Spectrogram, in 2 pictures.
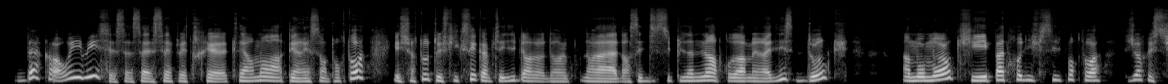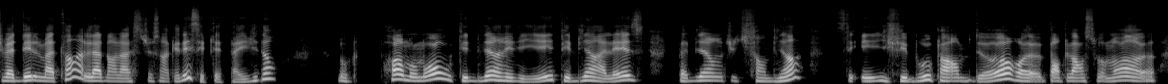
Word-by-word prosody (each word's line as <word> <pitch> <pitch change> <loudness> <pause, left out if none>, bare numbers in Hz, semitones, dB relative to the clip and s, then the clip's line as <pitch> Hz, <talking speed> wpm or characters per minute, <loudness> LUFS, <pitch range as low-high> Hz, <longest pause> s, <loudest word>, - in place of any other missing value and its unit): D'accord, 225 - 0
oui, 315 +3 +2
oui, 375 +3 +4
c'est 135 - -7
ça 135 +1 -7
ça 140 +1 -1
ça, 145 +2 -3
peut-être, 145 +2 -6
heu, 135 -3 +3
clairement 170 +3 0
intéressant 150 -2 -2
pour 155 +1 -10
toi 300 +3 +5 0.3
et - - 0
surtout 245 -1 -3
te 175 -6 -1
fixer, 185 +8 -2
comme 170 -6 +1
je 160 - -13
t'ai 155 - 0
dit, 185 +2 -3
dans 160 -3 0
le 145 -2 -3
dans 140 0 -5
le 140 - -6
dans 150 -3 -3
la 135 -1 +4
dans - - -5
cette 150 +3 -5
discipline 170 +2 -6
maintenant, 180 +2 +3
en 180 - +4
programmant 155 -2 +1
la 140 0 +2
liste, 215 +4 -2
donc 190 - -1 0.5
un 175 - +1
moment 190 - +5
qui 180 -8 0
est - - +3
pas 205 0 +5
trop 210 - -2
difficile 200 +1 -6
pour 220 +2 -4
toi. 185 -3 +1 0.2
Genre 210 +4 -2
que 185 - -4
si - - -8
tu 170 - -5
vas 165 - +5
dès 175 +4 +5
le 190 - +2
matin, 155 -3 +2
là, 170 -1 +5
dans 150 -2 -5
la 140 -1 -1
situation 150 0 -10
à 135 - -8
caler, 140 - +1
c'est - - -7
peut-être 110 +2 -10
pas 120 - -7
évident. 180 - -2 0.6
Donc, - - -7 0.3
prends 235 +1 +5
un - - +6
moment 195 +8 +4
où 215 - -3
tu 160 - -1
es - - +3
bien 190 +5 +3
réveillé, 155 +3 -1
tu 165 - -1
es - - 0
bien 175 +4 +1
à 140 - 0
l'aise, 190 +8 +1 0.3
tu 165 - -1
as 150 - -3
bien, 180 +3 -1
heu, 175 - -10
tu 165 -2 -12
te - - -12
sens 155 -3 -6
bien. 180 - +1 0.3
C'est - - -11
et 155 - +2
il 165 +1 -3
fait 160 - 0
beau 180 +8 0
par 165 -2 +3
exemple 160 +2 -9
dehors, 180 - +4
heu, - - +1
par - - 0
exemple, 160 +1 -9
là, 155 - +3
en - - -4
ce - - -12
moment 175 +2 +1
heu - - -2
165 Hz, 260 wpm, -22 LUFS, 150-190 Hz, 0.6 s, un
